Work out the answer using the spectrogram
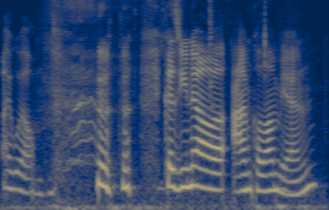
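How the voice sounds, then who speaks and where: A woman's voice: medium pitch, takes it slowly, a bit bright, slight background noise. A young woman co-hosting a podcast, chatting in a slangy, informal way with some Spanish words mixed in. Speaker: podcast co-host. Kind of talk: casual chat.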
